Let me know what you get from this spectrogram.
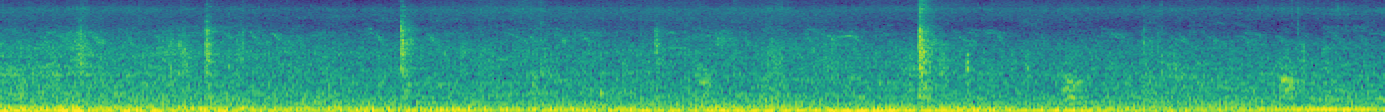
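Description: Faint short bird calls over a low steady rumble, with a few scattered short clicks.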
